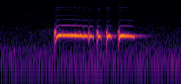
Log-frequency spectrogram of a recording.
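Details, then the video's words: Vigorously singing cemani zebra dove gives one phrase: a smooth steady coo followed by four rhythmic pulsing beats and a brief fading end, clean and close with little background. "suara burung berkutut cemani gacor mangung"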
